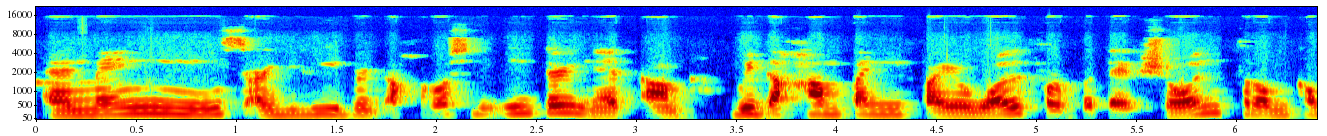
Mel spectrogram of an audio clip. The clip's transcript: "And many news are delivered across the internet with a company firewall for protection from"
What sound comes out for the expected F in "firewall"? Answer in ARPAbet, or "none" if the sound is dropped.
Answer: F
